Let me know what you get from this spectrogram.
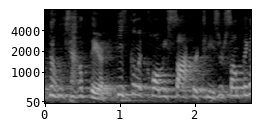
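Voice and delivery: soft, mock-panicked protest; hushed panic. Hushed panic to his wife.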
